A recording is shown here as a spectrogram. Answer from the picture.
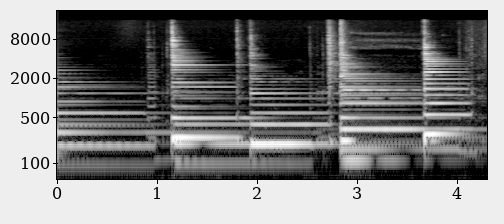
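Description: Nylon-string classical guitar playing a slow phrase of two-voice chords in tenths: five plucked attacks, each left to ring and fade before the next.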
